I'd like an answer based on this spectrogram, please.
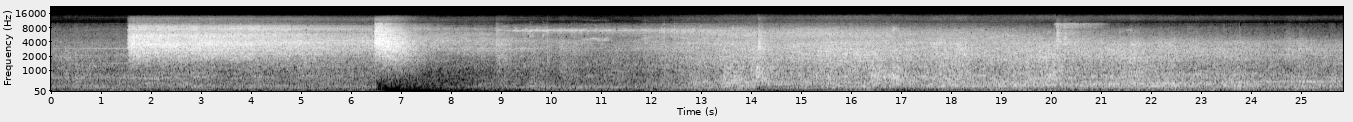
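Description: New York City subway train in a station: a loud hiss of air comes in about a second and a half in, and later the train's motors whine, rising slowly in pitch over rail and wheel noise as it gets under way.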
